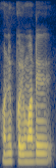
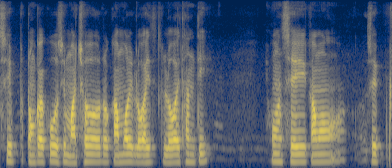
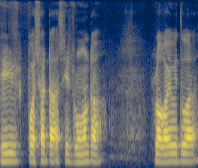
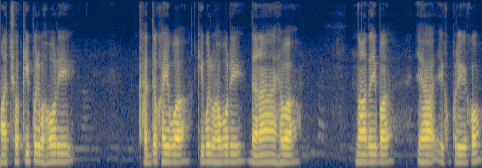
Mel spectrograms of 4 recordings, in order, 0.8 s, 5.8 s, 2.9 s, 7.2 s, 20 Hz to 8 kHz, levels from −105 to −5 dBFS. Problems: none marked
